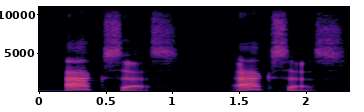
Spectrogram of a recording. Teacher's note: The basic difference is the A and the E sound. When we say the A sound, it's ah. The mouth is open wider.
